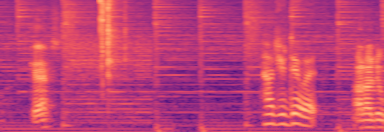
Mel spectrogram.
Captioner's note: trigger clicks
